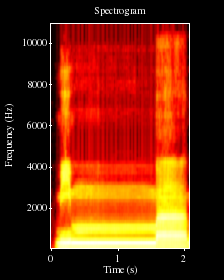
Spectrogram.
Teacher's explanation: di bagian mimnya itu suaranya itu kita tahan, kita panjangkan sejenak. Mimma, begitu ya. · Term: gunnah musyaddadah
